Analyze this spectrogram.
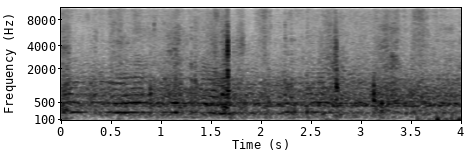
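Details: Honey bees of the Carniolan race humming inside their hive during late-winter feeding, southern Finland, March 2017, +3 C outdoors; an even, continuous drone holding steady throughout, with a few faint clicks.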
